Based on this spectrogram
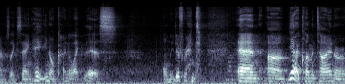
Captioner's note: laughs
